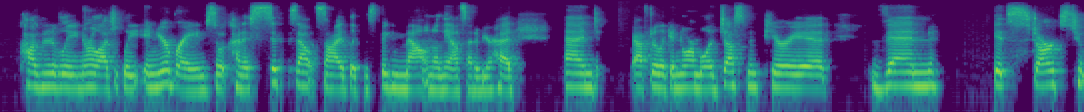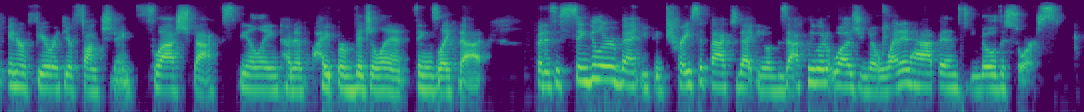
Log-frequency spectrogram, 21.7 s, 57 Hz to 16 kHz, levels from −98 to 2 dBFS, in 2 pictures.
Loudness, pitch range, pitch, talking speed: -25 LUFS, 180-220 Hz, 195 Hz, 195 wpm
